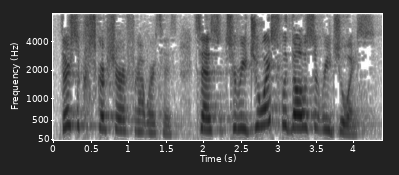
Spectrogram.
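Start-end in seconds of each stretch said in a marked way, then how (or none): none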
